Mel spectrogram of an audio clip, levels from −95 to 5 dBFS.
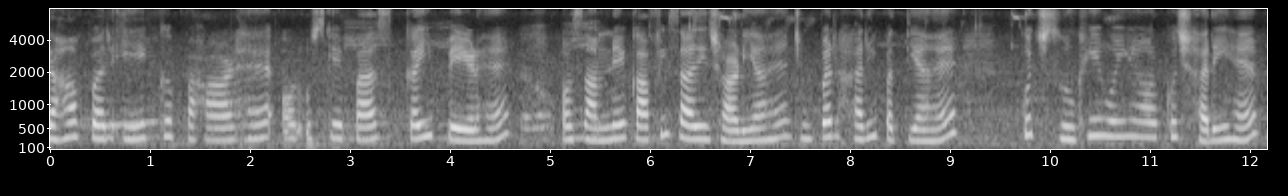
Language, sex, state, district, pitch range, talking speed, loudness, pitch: Hindi, female, Andhra Pradesh, Chittoor, 260-310 Hz, 135 wpm, -16 LUFS, 280 Hz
